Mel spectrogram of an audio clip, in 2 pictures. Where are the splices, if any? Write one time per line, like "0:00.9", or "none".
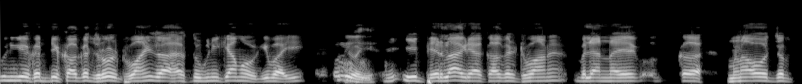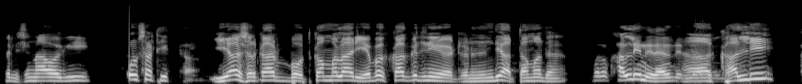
0:09.3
